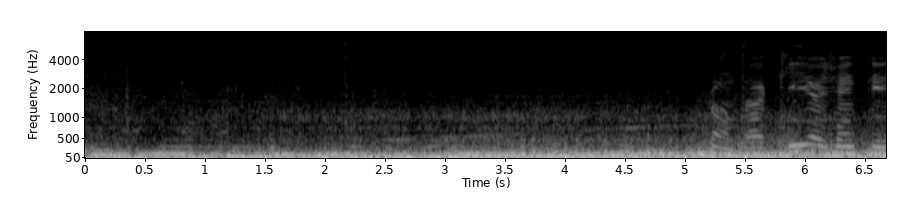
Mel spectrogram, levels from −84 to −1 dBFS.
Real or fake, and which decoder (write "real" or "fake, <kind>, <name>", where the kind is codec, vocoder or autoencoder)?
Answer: real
